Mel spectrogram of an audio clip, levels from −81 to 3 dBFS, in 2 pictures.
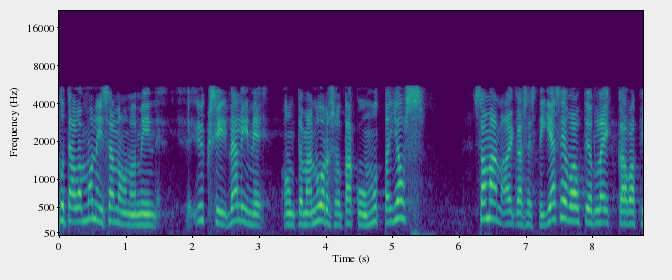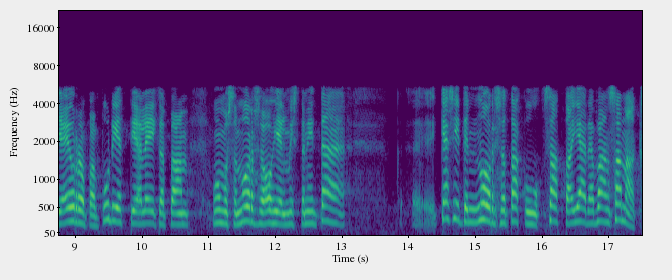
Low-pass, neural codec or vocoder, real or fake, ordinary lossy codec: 5.4 kHz; codec, 16 kHz, 4 kbps, FunCodec, trained on Chinese and English, 50 frames a second; fake; none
